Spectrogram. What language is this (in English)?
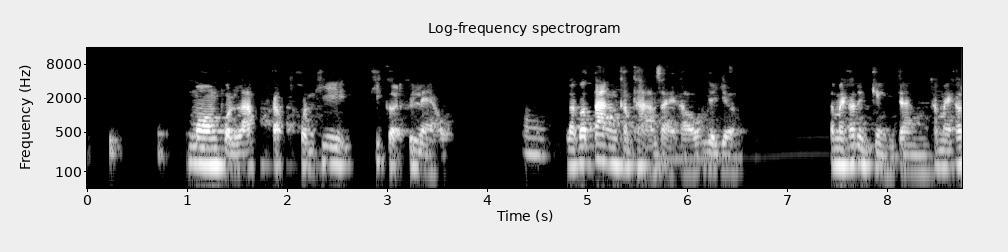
Thai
